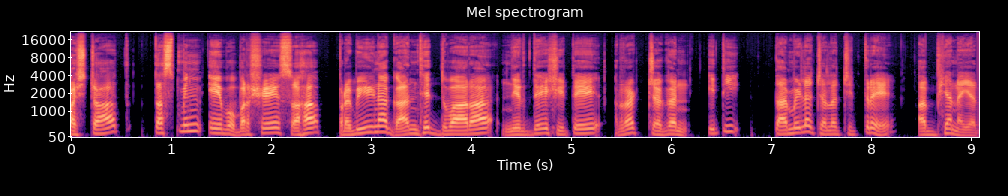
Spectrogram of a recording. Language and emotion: Sanskrit, neutral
